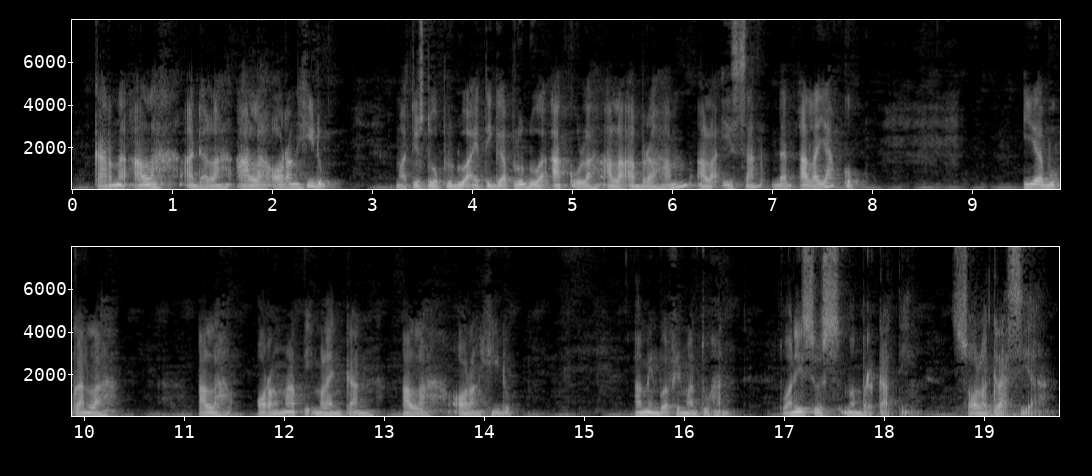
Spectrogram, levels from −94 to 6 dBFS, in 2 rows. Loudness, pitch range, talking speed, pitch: -32 LUFS, 115-145 Hz, 110 wpm, 130 Hz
